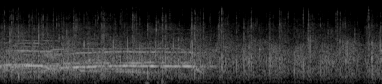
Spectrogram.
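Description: An audience claps together in sustained, dense applause, steady and fairly loud at first, with a brief high whistle-like tone early on, then tapering slightly in intensity toward the end.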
